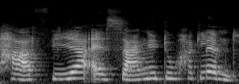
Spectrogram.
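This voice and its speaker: A woman's high voice, with ordinary pitch variation, comes through noticeable background noise. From Denmark, Funen. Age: 20s. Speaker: YouTuber. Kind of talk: casual vlog talk.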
